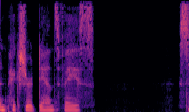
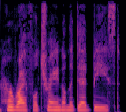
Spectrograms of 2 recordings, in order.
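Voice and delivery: ordinary delivery

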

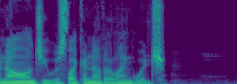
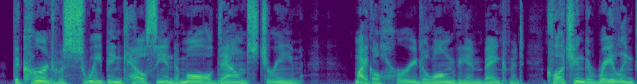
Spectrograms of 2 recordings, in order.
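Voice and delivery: plain reading voice

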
